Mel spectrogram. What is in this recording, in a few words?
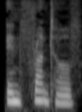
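"in front of", English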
